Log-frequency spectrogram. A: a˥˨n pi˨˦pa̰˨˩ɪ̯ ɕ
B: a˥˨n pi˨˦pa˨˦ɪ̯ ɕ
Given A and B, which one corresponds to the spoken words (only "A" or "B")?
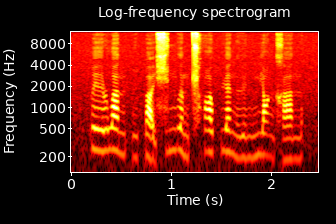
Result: A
